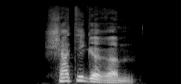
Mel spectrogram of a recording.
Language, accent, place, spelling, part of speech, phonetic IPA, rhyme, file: German, Germany, Berlin, schattigerem, adjective, [ˈʃatɪɡəʁəm], -atɪɡəʁəm, De-schattigerem.ogg
- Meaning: strong dative masculine/neuter singular comparative degree of schattig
